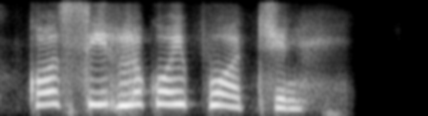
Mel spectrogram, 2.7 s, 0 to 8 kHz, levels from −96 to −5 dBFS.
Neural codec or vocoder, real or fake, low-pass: codec, 24 kHz, 0.9 kbps, DualCodec; fake; 7.2 kHz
